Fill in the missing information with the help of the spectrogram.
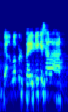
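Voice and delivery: ordinary delivery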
